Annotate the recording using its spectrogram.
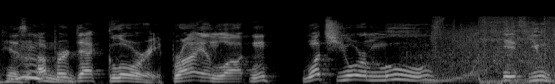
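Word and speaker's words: Laughton: he is available now you can have the last name lawton and not spell it the way that brian does l a u g h t o n i'm talking about scott lawton the flyers have had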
